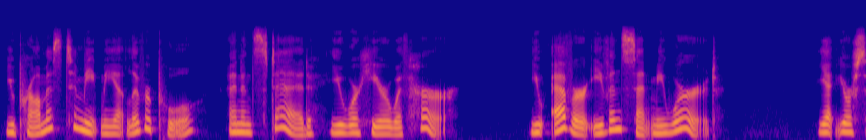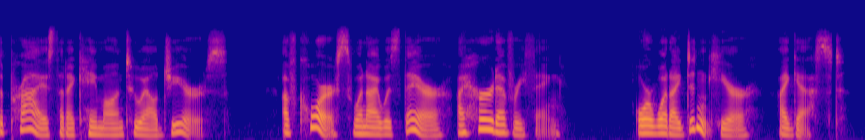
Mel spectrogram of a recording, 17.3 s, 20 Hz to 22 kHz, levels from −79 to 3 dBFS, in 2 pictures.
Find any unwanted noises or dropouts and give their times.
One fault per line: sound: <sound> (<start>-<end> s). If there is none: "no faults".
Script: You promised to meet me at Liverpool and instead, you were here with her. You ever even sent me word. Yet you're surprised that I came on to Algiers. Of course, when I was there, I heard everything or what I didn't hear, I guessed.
no faults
